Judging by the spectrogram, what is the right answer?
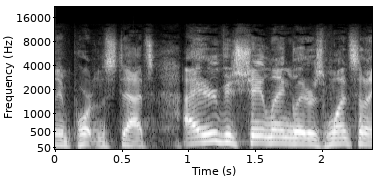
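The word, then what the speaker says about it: Langeliers: stats I interviewed Shay Lang leaders once and I go rhymes with chandelier right he's like yeah that's what I always tell people Shay lers rhymes with chandeliers well he was hanging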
